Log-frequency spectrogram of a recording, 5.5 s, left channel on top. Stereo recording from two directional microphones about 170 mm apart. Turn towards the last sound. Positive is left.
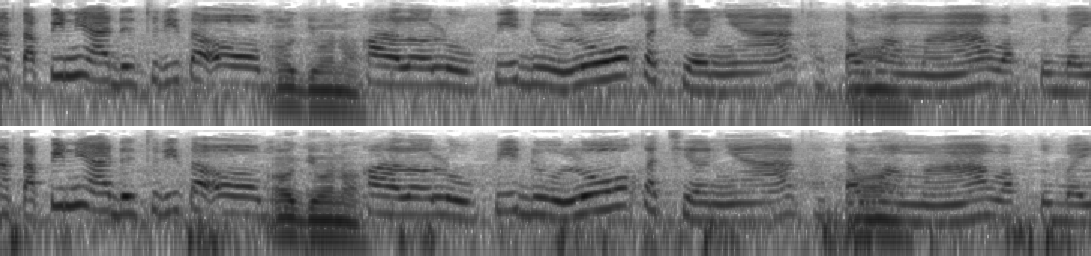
turn(degrees=15)  # may be behind; listen again after turning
